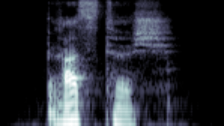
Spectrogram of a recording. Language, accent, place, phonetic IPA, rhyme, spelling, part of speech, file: German, Germany, Berlin, [ˈdʁastɪʃ], -astɪʃ, drastisch, adjective, De-drastisch.ogg
- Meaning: drastic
